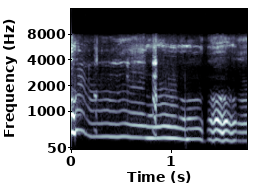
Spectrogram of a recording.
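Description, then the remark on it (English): A person does a drawn-out wolf howl with their voice, a steady sustained tone lasting nearly two seconds that ends in a brief wavering warble, clear. “I thought we were doing a wolf.”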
